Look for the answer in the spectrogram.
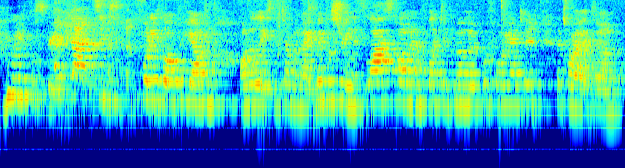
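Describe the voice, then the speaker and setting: A woman's voice: high-pitched, fairly even intonation, brisk, natural voice. A young woman playing the solemn narrator of an eerie stage radio play. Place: school stage performance. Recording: echoey hall, distant mic, faint noise.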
